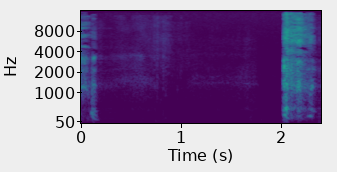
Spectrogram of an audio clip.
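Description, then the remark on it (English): Two loud coughs, a short harsh one at the start and a heavier burst at the end, separated by near silence with only faint low murmuring in between. “Let me cough before I do that.”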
